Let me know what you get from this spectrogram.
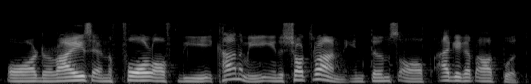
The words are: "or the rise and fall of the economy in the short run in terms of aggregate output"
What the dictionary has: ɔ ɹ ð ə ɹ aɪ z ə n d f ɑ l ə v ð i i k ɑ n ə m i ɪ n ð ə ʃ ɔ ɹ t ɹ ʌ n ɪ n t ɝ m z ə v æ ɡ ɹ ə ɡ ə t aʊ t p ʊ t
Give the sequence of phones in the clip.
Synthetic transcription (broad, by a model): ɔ ɹ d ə ɹ aɪ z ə n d f ɑ l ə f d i i k ɑ n ə m i ɪ n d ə ʃ ɔ ɹ t ɹ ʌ n ɪ n t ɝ m s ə f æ ɡ ɹ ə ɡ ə t aʊ t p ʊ t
